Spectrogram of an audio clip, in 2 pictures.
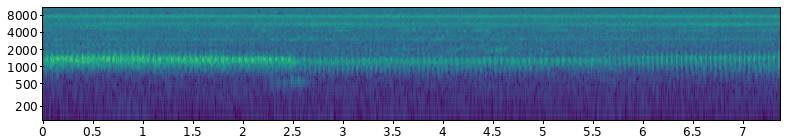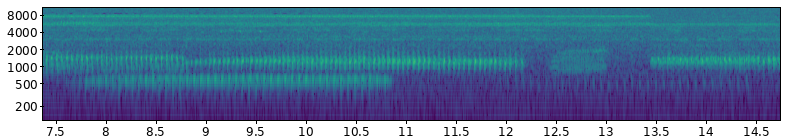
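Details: Night chorus of frogs, toads and treefrogs at a pond in front of a house veranda, recorded at dusk in Brazil: dense overlapping trilling bands, one lower pulsed trill joining midway, brief pauses near the end.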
